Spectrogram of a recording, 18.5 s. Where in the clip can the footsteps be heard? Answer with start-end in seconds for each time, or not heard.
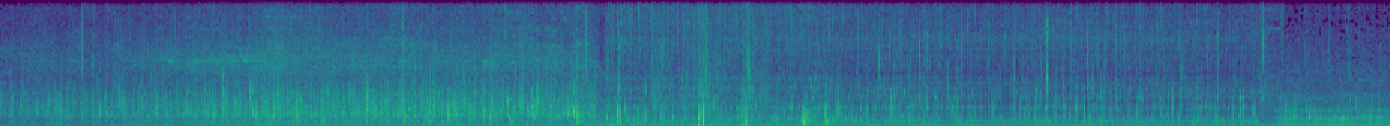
2.8-11.2.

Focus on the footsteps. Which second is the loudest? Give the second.
9 s.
